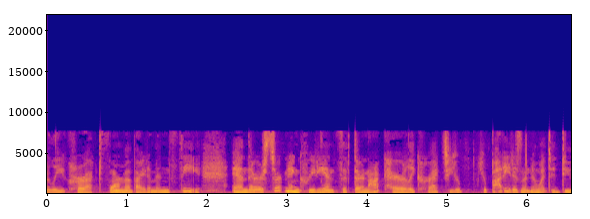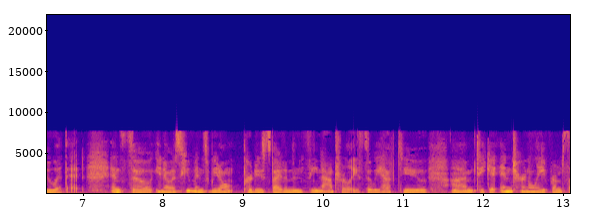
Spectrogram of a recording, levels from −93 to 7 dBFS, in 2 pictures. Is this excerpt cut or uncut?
uncut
